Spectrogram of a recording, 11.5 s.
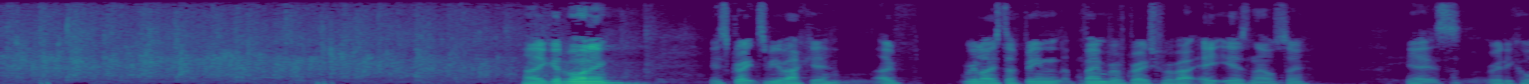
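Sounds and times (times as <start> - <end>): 
audience applause: 0.0 - 5.0
speech: 3.9 - 9.9, 10.6 - 11.4.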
